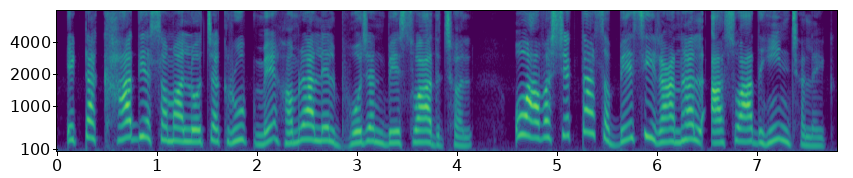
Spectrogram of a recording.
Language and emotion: Maithili, disgusted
